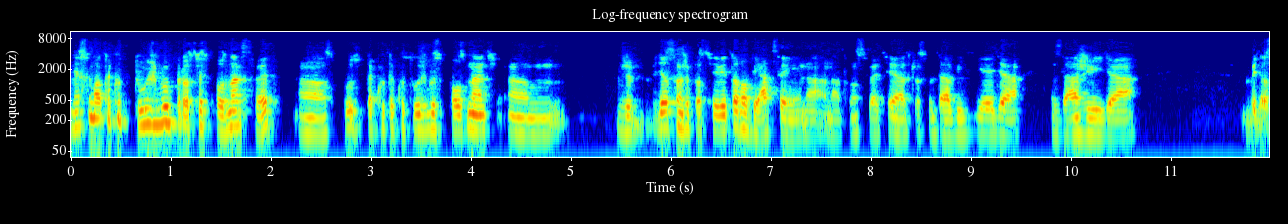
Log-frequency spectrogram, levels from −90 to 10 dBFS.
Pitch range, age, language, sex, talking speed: 105-125 Hz, 30-49, Slovak, male, 155 wpm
